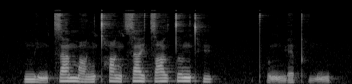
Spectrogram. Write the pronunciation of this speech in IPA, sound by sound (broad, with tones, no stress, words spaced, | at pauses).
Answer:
mḭ˨˩ŋt͡sä˥mɑ˧˥ŋ t̪ʰɑ˥˧ŋ sa˥˩ɪ̯t͡sɑ˥ʊ̯t̪ɤ˥ŋt̪ʰy˨ | pʰʊ̰˨˩ŋn̪ɥɛ˥˩pʰḭ˨˩˦ŋ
